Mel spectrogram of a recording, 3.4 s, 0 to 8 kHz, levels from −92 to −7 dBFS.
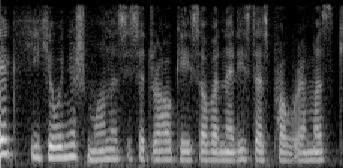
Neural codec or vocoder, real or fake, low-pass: codec, 16 kHz, 0.4 kbps, LongCat-Audio-Codec; fake; 7.2 kHz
